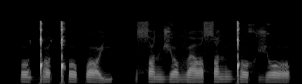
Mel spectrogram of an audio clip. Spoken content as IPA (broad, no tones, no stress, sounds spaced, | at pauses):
ɔ ŋ͡ǃ ɒ ǃʰ ɔ p ɒ j | sˤ ʌ n ʒ ɒ v a sˤ a n ŋ͡ǃ ɔ x ʒ ɔ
